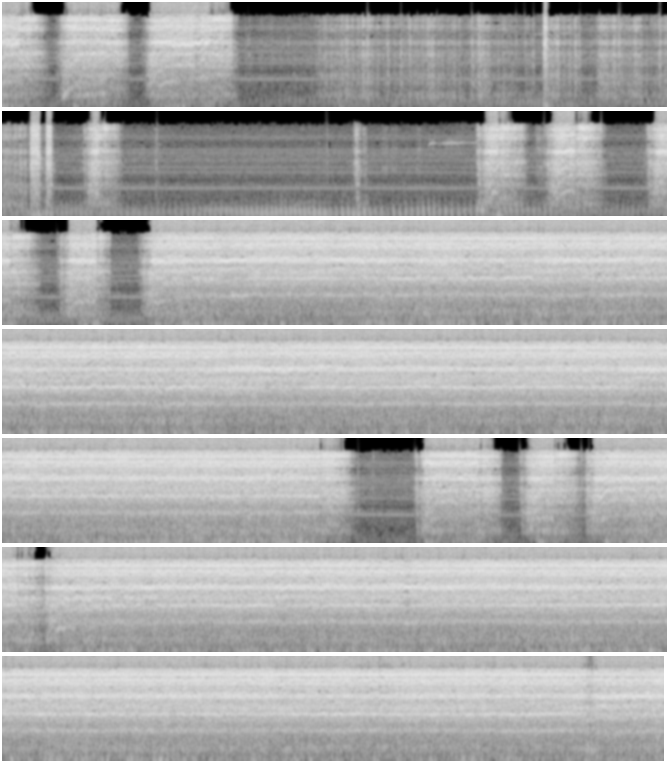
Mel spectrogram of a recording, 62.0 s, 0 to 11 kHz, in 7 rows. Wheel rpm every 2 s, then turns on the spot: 80, 70, 20, 20, 20, 10, 0, 10, 40, 50, 200, 220, 220, 230, 220, 220, 230, 230, 230, 220, 70, 90, 170, 220, 220, 230, 230, 230, 230, 240, 220.
4-10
